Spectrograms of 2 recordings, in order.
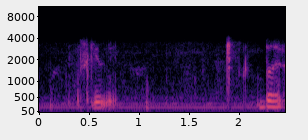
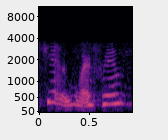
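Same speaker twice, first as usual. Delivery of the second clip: high-pitched retold excuse; defensive fib; 6 semitones higher than usual. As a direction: offer the cover story high and insistent. Repeats the retold lie.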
